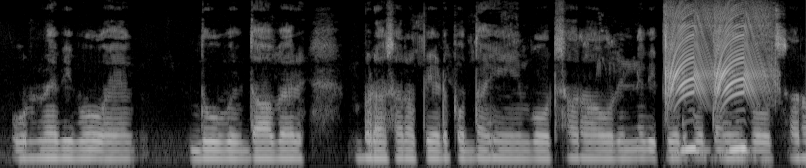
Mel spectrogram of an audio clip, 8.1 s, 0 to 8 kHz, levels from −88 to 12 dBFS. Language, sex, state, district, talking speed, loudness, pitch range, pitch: Marwari, male, Rajasthan, Churu, 120 wpm, -23 LUFS, 110-115 Hz, 115 Hz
